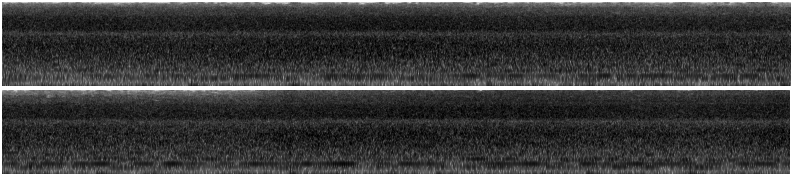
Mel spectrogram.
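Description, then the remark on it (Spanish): A steady, continuous wash of ocean surf breaking on a beach, with no distinct individual crashes, and a soft, low droning tone running underneath. No voices are present. “MEDITACION PARA SOLTAR EN LA PLAYA”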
